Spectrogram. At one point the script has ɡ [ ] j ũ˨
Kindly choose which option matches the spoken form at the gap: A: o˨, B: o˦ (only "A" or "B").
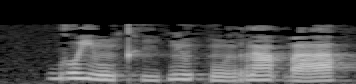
B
